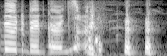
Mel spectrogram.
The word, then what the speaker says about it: Midgardsormr: They moon Midgardsormr. Anyway. So yes, you did pronounce it correctly.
